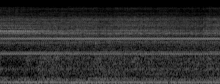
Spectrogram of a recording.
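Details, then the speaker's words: Newly installed capsule booster pump under a combi boiler/water heater, starting when a hot-water tap opens: steady, even high-pitched whine with a low hum underneath, no knocks or rattles; pump runs normally and stops when the tap closes. "زمانی که شیر آب گرم باز میشه، پمپ استارت میخوره، پکیج روشن میشه."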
